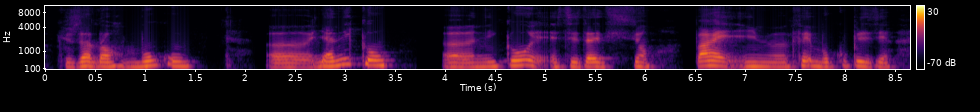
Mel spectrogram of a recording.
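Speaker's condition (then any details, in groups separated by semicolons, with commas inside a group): Multiple sclerosis; back pain cuts off breathing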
